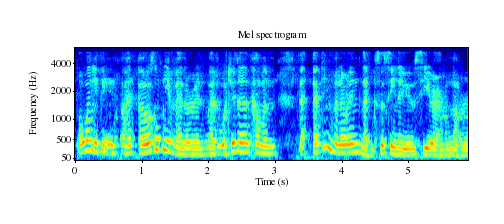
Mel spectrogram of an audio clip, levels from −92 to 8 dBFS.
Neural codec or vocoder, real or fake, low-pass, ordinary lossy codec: codec, 16 kHz, 4.8 kbps, FACodec; fake; 5.4 kHz; none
